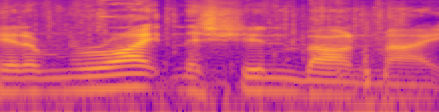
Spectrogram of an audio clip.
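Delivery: put-on Australian accent. Commentating on a shot to a co-commentator: put-on australian accent. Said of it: "wasn't trying to do Australian at all".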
